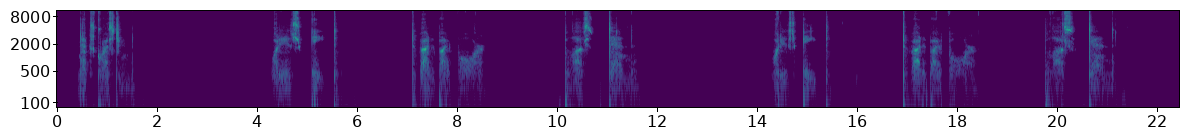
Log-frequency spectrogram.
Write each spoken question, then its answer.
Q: What is 8 divided by 4 plus 10?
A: The answer is 12.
